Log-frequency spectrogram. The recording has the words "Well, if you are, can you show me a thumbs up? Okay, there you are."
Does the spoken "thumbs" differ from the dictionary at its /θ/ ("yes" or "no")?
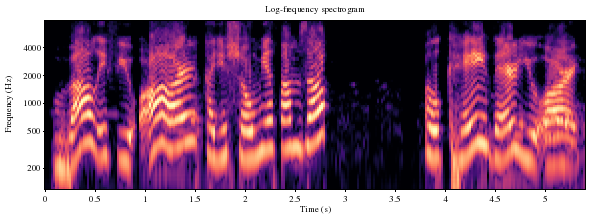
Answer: no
